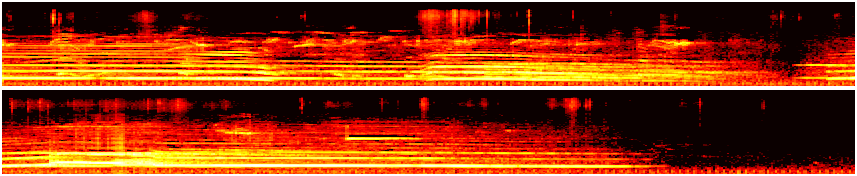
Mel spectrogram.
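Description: Long, drawn-out canine howls, one held to about seven seconds in and another from about eight seconds to near the end, each holding a steady pitch and dropping as it trails off.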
